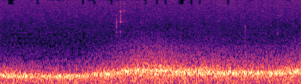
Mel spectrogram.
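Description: A steady, low, wind-like ambient whoosh from the soundtrack's background sound effect.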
